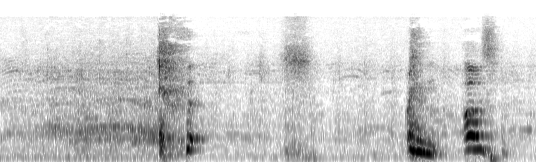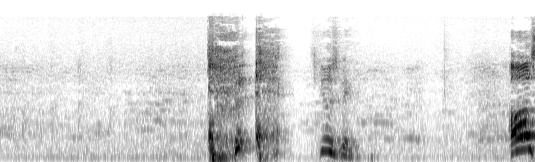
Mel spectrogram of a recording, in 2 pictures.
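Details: A woman, adult, has a coughing fit during a speech in Ohio: repeated harsh coughs in clusters over about ten seconds in a large room.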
